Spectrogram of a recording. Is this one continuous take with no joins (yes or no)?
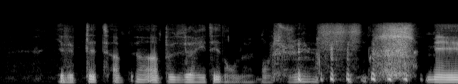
no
